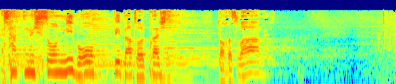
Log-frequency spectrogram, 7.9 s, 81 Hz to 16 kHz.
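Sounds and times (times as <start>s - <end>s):
speech: 0.1s - 3.5s, 4.4s - 5.4s
live concert audience singing along: 5.6s - 7.5s.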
